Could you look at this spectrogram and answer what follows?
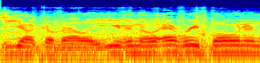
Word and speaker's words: Yucca Valley: a hard time the Yucca Valley I've been told it's pronounced Yucca Valley even though every bone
